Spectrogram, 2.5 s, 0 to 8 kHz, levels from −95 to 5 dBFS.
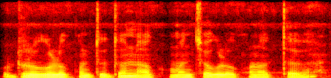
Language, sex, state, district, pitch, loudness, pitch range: Kannada, male, Karnataka, Koppal, 130 Hz, -15 LUFS, 130-135 Hz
